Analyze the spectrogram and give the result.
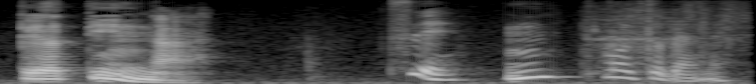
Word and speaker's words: piadina: How would you pronounce that? Piadina? – Piadina.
